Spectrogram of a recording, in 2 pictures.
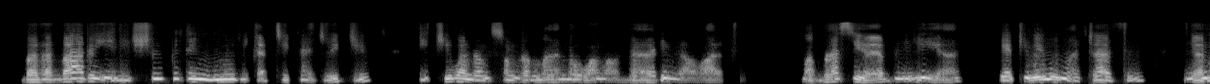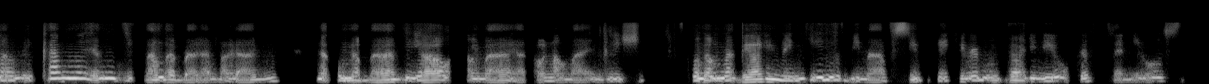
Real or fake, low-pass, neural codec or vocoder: fake; 7.2 kHz; codec, 16 kHz, 0.5 kbps, FreqCodec, smaller model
